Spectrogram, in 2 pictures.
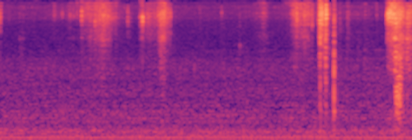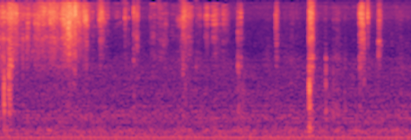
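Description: Soft rustling and scraping of a fabric ribbon being pulled loose and a cardboard box lid being lifted, a few scattered short handling sounds, the most distinct a sharp scrape about four seconds in and a click near the end, over a steady low hum.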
